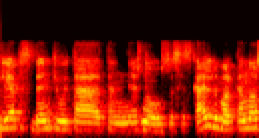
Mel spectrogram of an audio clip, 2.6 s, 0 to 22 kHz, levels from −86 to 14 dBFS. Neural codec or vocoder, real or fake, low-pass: none; real; 7.2 kHz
